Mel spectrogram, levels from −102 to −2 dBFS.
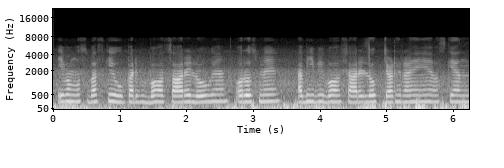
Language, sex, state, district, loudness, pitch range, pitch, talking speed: Hindi, female, Bihar, Madhepura, -20 LUFS, 225-240 Hz, 230 Hz, 210 wpm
